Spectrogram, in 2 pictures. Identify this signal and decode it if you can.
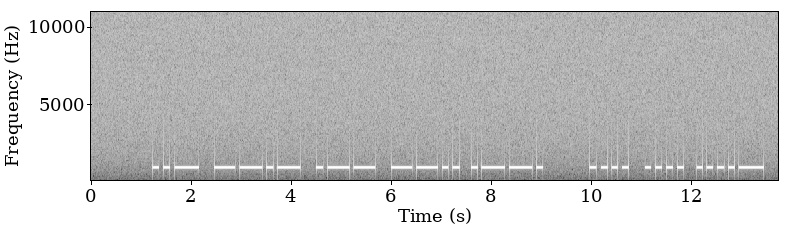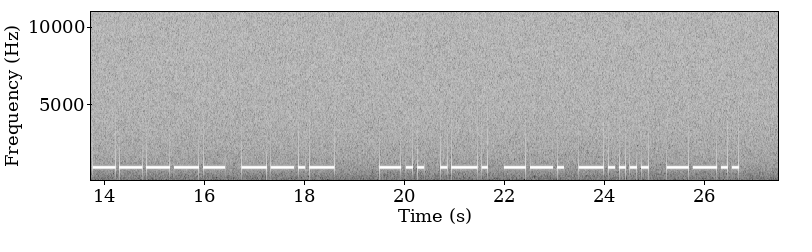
Morse code, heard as a keyed tone, hand-sent with a straight key, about 11 wpm, 920 Hz. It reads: UQWZP HH40Q DRG6Z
